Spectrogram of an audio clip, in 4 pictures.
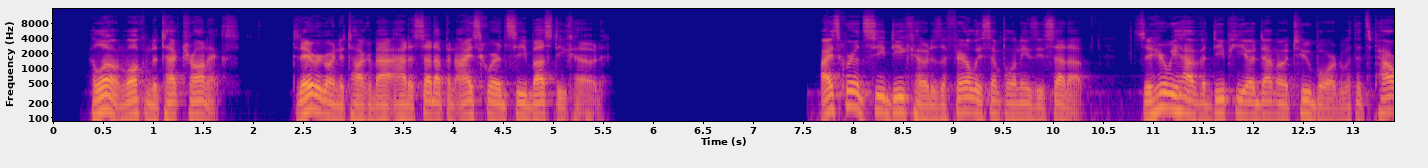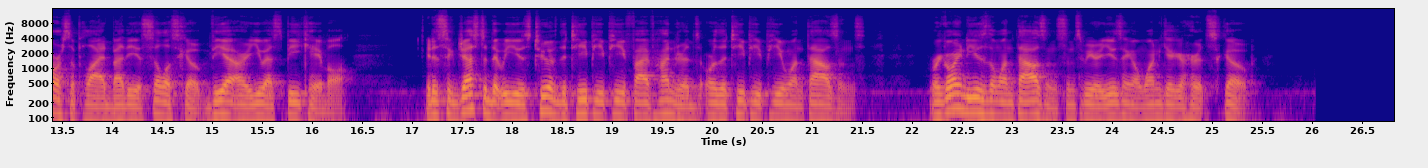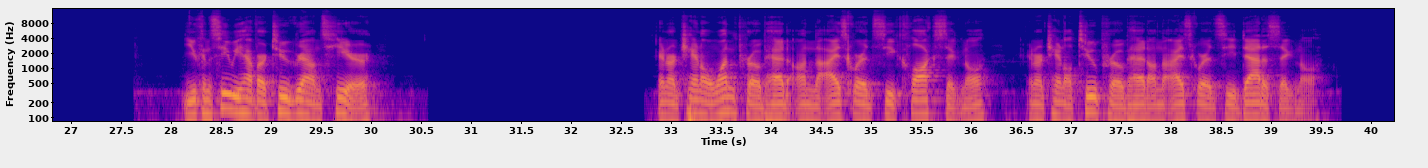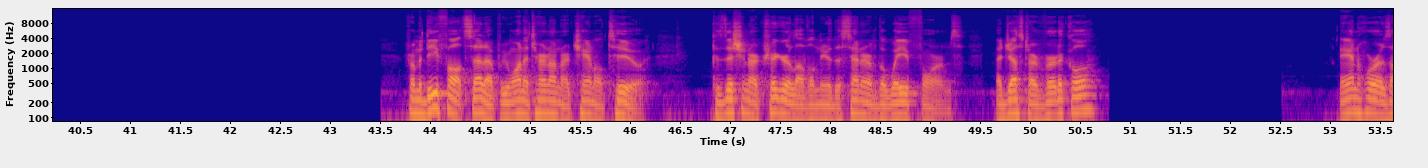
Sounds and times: Speech: 0.4 - 5.6, 7.7 - 16.4, 17.1 - 21.6, 22.2 - 25.5, 28.1 - 30.2, 32.8 - 39.6, 43.8 - 46.2, 46.8 - 50.8, 53.1 - 53.6.

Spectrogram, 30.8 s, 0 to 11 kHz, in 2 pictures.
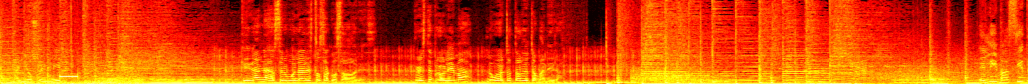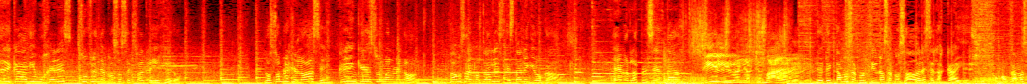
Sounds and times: Music: 0.0 - 30.8
Speech: 3.6 - 5.6, 6.2 - 8.5, 19.4 - 23.9, 24.6 - 30.8.

